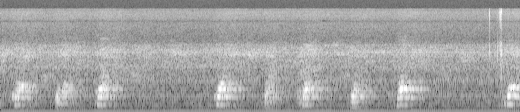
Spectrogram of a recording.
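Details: African grey parrot singing and dancing: voice-like syllables delivered in a steady beat, around ten short rhythmic bursts in five seconds, each falling slightly, with a quiet background.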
